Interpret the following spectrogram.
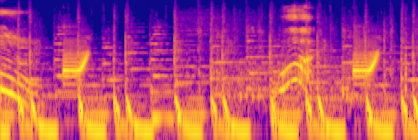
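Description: Upbeat cartoon background music with a steady beat, overlaid by two cartoon sound effects about three seconds apart. Each is a tone that swoops up and down in an arc, followed by a short upward slide.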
